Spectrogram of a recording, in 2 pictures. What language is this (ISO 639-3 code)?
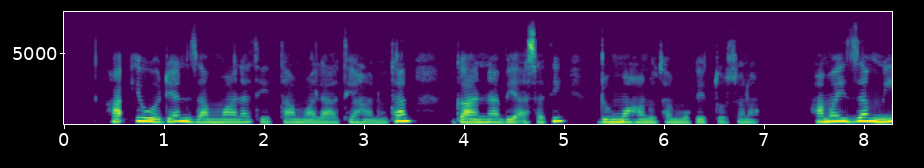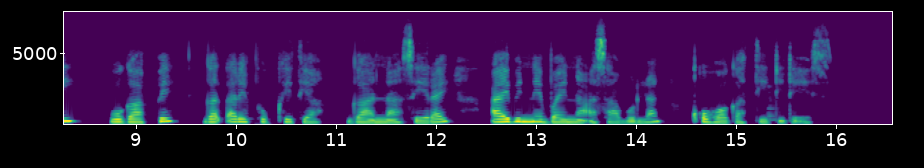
wal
